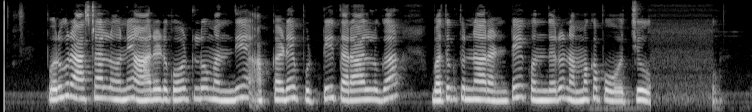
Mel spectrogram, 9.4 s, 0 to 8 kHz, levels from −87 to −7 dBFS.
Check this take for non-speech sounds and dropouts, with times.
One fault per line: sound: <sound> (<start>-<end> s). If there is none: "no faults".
no faults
